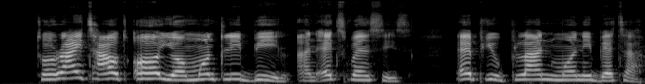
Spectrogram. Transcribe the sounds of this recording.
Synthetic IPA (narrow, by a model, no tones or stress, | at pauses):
toɹaɪtaʊtɔljɔmɔ̃ntlibilãnɛkspɛ̃nsis | hɛlpjuplãnmɔnibɛta̰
